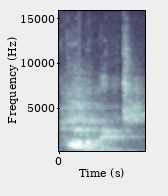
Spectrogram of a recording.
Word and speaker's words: Parliament: You know, the letter I between the A and M, Parliament, is rather silent. So you don't pronounce it as Parliament, it is rather Parliament.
